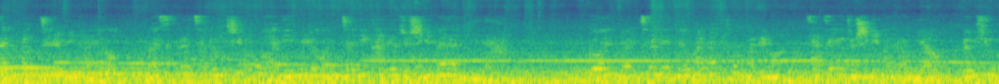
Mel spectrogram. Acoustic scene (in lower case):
subway train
